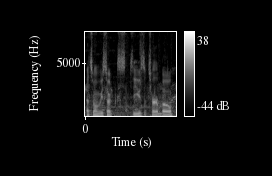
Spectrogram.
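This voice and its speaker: A man's voice: low voice, monotone, fast, over music. A man casually chatting with viewers while playing a racing game on a live stream, laid-back and laughing often.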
